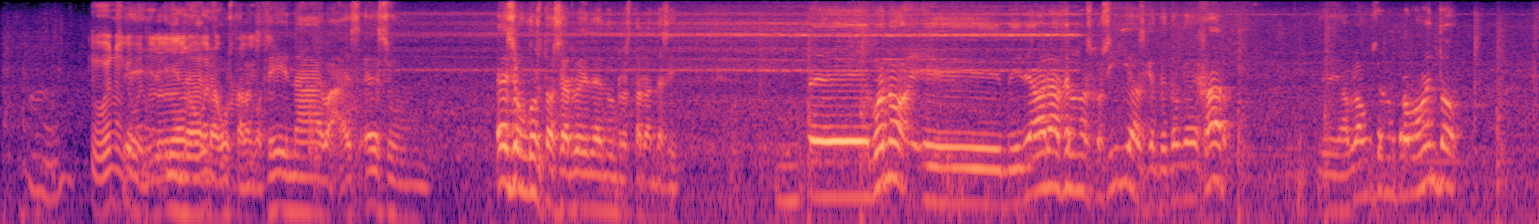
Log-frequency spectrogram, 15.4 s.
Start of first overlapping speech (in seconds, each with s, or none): 1.2 s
